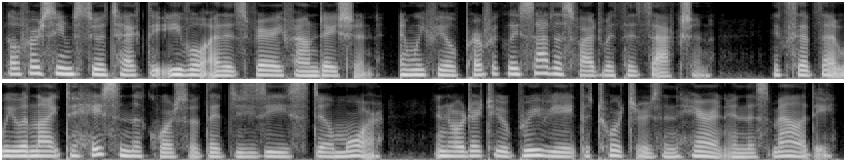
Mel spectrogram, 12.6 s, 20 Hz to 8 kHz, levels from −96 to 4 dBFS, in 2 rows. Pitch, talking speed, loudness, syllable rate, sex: 185 Hz, 200 wpm, -18 LUFS, 5.9 syllables/s, female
